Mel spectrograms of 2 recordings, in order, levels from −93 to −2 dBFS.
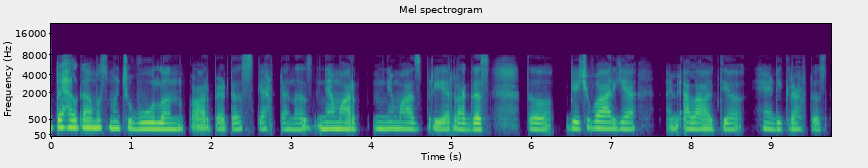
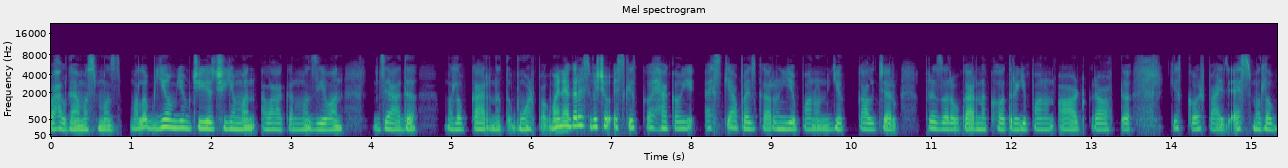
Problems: none marked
